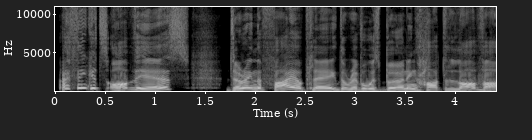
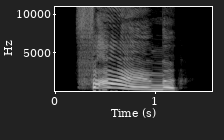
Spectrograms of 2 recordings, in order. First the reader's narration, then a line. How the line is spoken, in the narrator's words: Magnus Galka shouted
